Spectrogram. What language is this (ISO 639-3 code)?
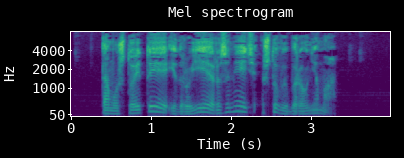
bel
